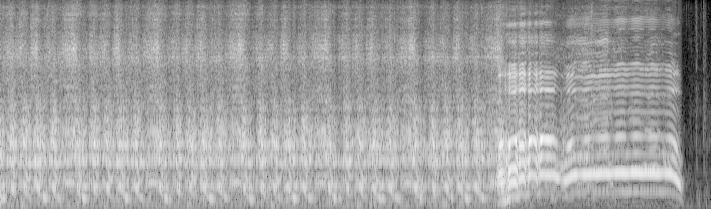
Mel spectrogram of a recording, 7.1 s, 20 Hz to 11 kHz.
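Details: Abandoned BMW E30 with 10-year-old gas, cranking to check fuel delivery while spark issue is suspected: steady starter cranking about four turns a second, engine never catches.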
